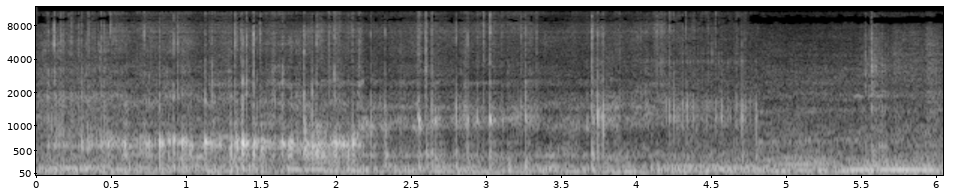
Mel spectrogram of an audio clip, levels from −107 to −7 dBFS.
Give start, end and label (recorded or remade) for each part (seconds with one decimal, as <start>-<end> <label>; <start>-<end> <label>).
0.0-0.5 recorded; 0.5-4.2 remade; 4.2-6.1 recorded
